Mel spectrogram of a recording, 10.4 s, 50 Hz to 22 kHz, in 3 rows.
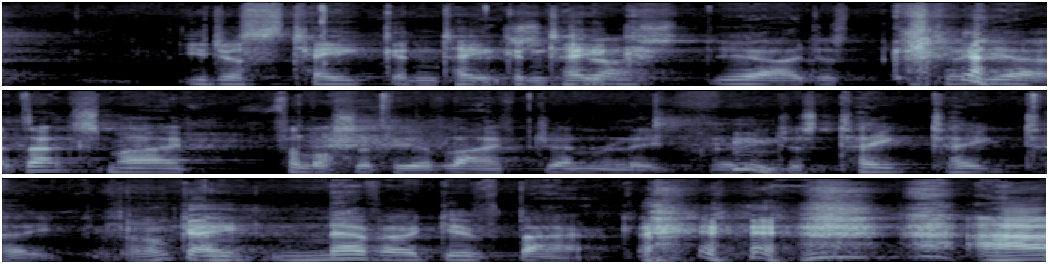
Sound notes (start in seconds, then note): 9.1 laughs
